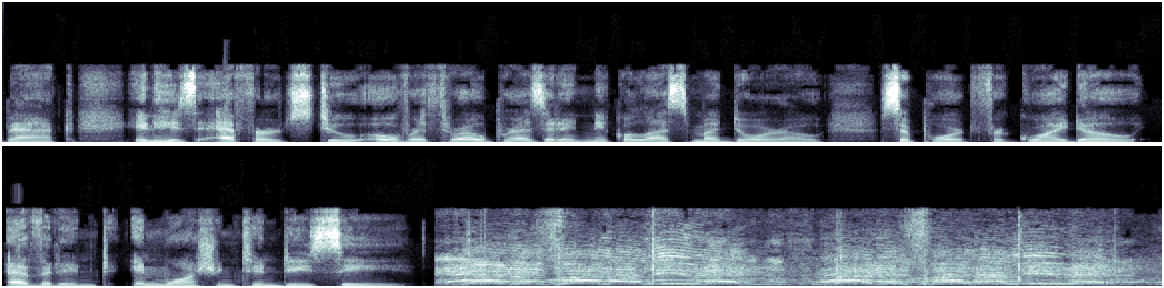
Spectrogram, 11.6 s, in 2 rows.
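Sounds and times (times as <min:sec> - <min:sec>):
speech: 0:00.0 - 0:08.2
protesters chanting outside the Venezuelan embassy: 0:08.0 - 0:11.6.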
